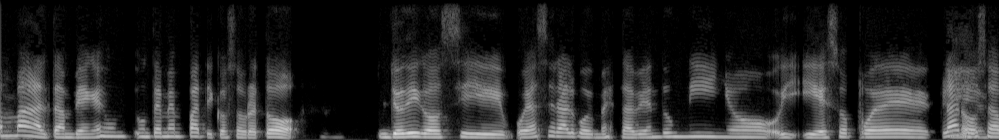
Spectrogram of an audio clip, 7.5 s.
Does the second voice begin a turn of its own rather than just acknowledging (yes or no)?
no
